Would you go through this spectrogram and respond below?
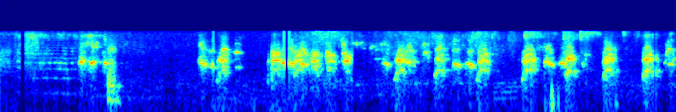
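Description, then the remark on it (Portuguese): Several dogs on the street behind a building bark in repeated, overlapping bursts, fairly loud but muffled and thin, as if coming through a phone line, with brief pauses between the rounds of barking. “Tem bastante cachorro aí, hein”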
